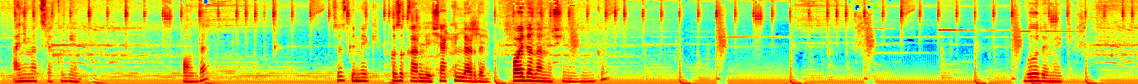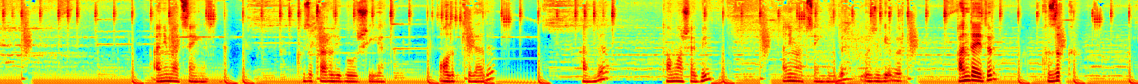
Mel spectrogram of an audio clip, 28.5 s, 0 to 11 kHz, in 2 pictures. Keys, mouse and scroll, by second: 4.7 click, 6.0 click, 7.7-10.2 drag, 11.3 click, 13.2 ctrl+z, 14.6 click, 16.8 click, 17.5 click, 18.4 click, 19.1 click, 20.2-21.3 drag, 23.1 click, 27.1-28.2 drag.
